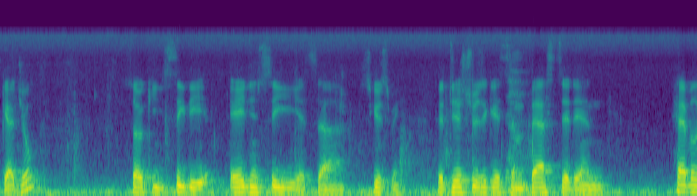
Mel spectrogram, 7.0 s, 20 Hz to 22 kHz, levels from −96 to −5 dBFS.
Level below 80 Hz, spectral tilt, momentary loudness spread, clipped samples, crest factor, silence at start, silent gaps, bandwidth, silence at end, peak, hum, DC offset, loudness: -34 dBFS; -9.5 dB/octave; 19 LU; under 0.1%; 14 dB; 0 s; none; 11 kHz; 0 s; -2 dBFS; none; under 0.1%; -16 LUFS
